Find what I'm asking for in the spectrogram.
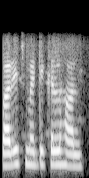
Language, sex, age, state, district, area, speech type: Bengali, female, 60+, West Bengal, Purba Bardhaman, urban, conversation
